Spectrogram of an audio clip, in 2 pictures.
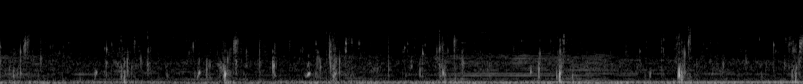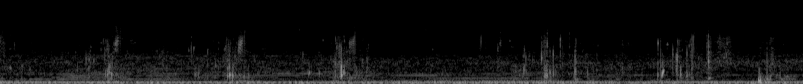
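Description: Close-up eating sounds: a person chewing, with irregular small wet clicks and smacks scattered throughout, over a steady low hum.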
